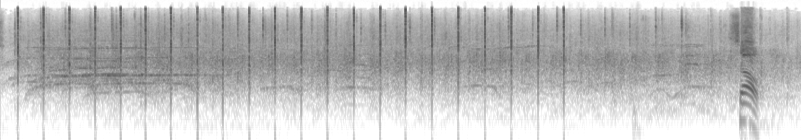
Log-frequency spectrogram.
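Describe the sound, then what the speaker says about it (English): Audience applause at a school graduation ceremony, a broad, sustained wash of clapping and some cheering from a large crowd in a hall, with a brief loud burst of sound near the end. "give you a big round of applause"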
